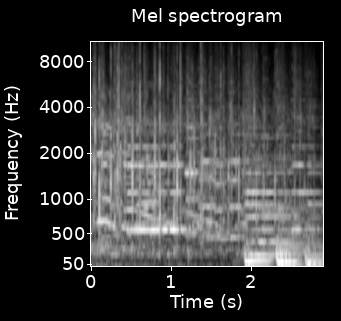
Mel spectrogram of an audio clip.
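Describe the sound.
A group of women clapping in a steady, dense patter while several voices talk and call out over it, the applause carrying on loudly for a few seconds.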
